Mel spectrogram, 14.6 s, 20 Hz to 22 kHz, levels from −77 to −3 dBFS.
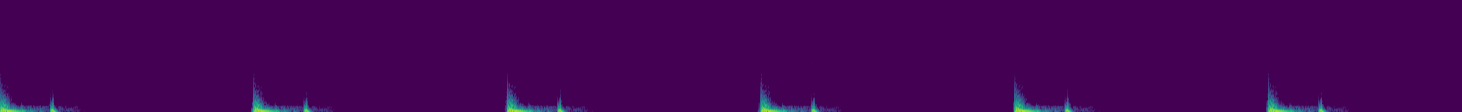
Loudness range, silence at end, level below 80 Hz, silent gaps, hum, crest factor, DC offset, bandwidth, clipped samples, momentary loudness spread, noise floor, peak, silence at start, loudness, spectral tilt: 3 LU; 1.35 s; -28 dBFS; 0.93-2.52 s, 3.48-3.98 s, 6.01-7.58 s, 8.57-9.04 s, 9.10-9.15 s, 11.08-12.67 s; none; 20 dB; under 0.1%; 0.9 kHz; under 0.1%; 10 LU; under -90 dBFS; -8 dBFS; 0 s; -27 LUFS; -18 dB/octave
